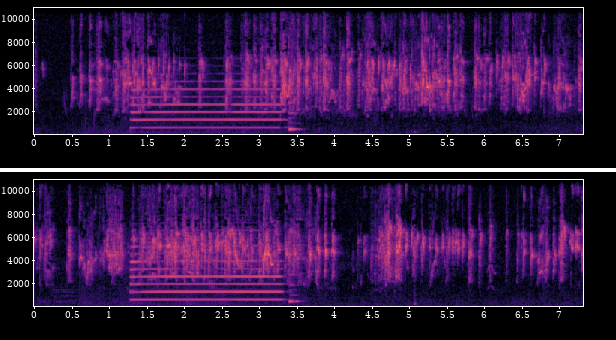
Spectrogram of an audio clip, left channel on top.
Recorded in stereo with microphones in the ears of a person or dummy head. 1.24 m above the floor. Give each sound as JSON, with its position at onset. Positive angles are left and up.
{"t": 1.3, "sound": "a trumpet", "side_deg": -70, "distance_m": 3.0}
{"t": 3.4, "sound": "a cowbell", "side_deg": 40, "distance_m": 1.1}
